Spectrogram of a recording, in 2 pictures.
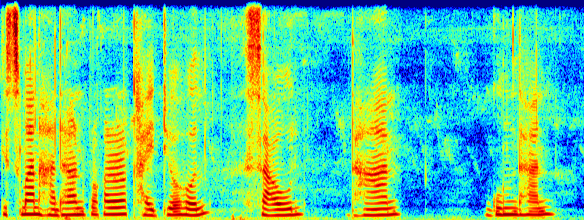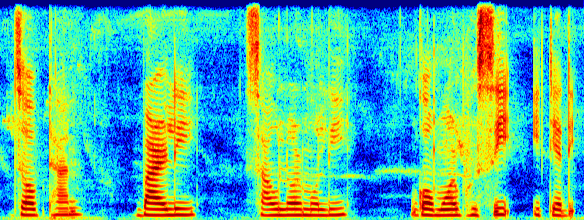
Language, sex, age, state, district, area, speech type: Assamese, female, 18-30, Assam, Charaideo, rural, spontaneous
